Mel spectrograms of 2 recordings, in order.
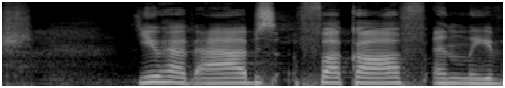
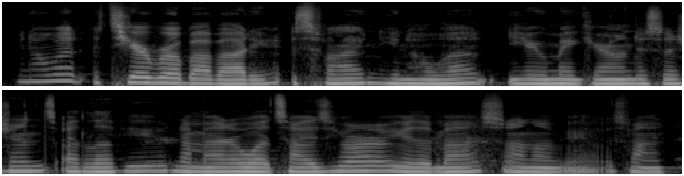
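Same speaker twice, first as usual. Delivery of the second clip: soft reassurance; 5 semitones lower, 8 dB quieter than usual. Retold or imitated. Owner soothing her Roomba, soft tender reassurance. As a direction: lower and much softer, tender.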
